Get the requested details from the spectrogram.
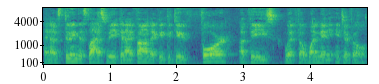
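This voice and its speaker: Somewhat breathy, the man speaks at a medium pitch with ordinary pitch variation. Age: 60s. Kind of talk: casual talk to camera.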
